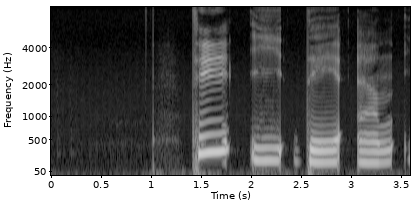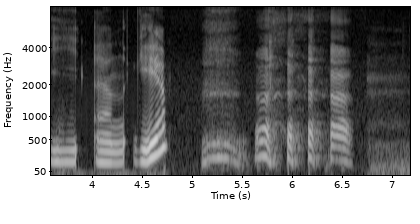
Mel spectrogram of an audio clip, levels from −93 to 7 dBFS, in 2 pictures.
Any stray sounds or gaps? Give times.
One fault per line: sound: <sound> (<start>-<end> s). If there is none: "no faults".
sound: laugh (5.1-6.6 s)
